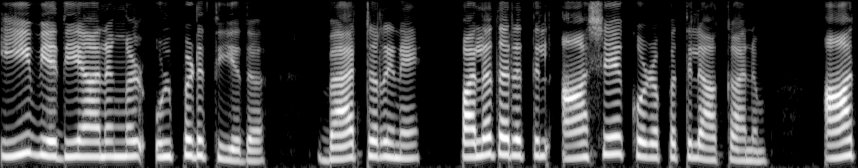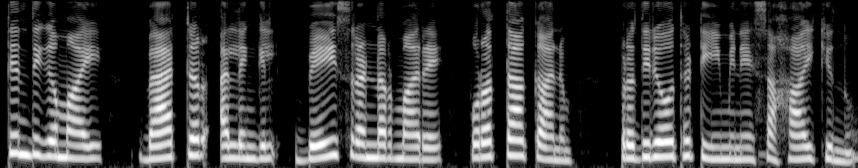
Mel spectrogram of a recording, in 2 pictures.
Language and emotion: Malayalam, neutral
